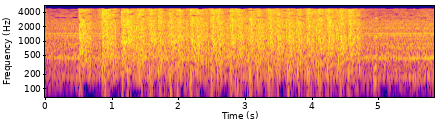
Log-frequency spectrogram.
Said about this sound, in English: Machine gunning the vehicle.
